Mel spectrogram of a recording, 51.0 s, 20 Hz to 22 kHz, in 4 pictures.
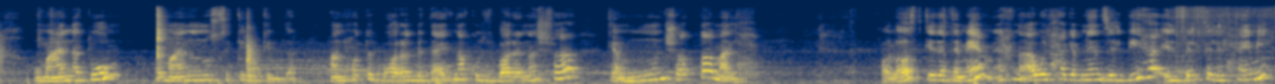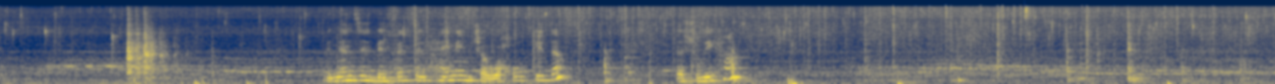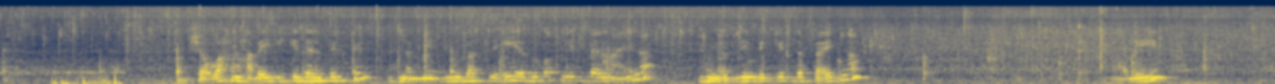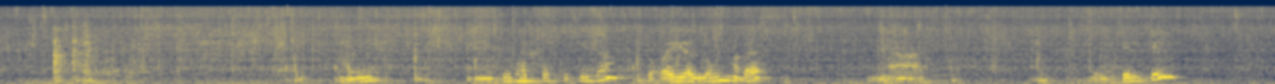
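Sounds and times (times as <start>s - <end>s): peppers sizzling in hot oil: 11.7s - 51.0s.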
